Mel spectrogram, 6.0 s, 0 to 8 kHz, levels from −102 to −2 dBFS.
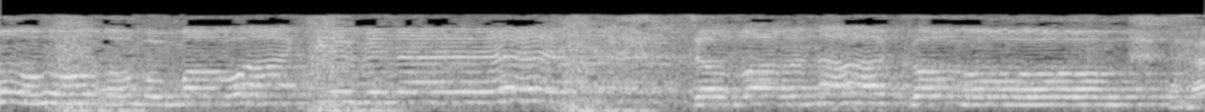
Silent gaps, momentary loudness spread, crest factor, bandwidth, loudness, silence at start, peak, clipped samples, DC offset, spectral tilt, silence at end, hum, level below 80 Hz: none; 3 LU; 14 dB; 5.4 kHz; -15 LUFS; 0 s; -2 dBFS; under 0.1%; under 0.1%; -9 dB/octave; 0 s; none; -32 dBFS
